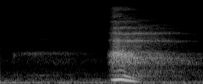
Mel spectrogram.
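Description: A woman sighs once, about a second in: a breathy exhale whose pitch falls as it fades.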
